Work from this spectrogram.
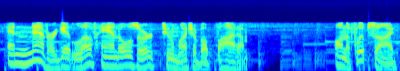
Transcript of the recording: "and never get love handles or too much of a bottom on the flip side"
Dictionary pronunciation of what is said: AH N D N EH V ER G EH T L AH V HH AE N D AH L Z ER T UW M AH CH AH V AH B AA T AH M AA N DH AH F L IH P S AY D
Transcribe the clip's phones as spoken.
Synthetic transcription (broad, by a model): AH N N EH V ER G EH T L AH V HH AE N D L Z ER T UW M AH CH AH V AH B AA T AH M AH N DH AH F L IH P S AY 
